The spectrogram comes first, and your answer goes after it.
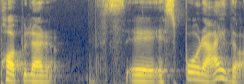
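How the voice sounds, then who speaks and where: A woman's dark, mellow tone with a Spanish accent. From Chile, Santiago. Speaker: fencing instructor and school owner. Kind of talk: interview.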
